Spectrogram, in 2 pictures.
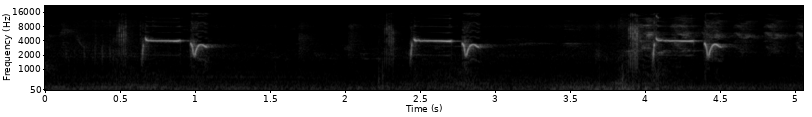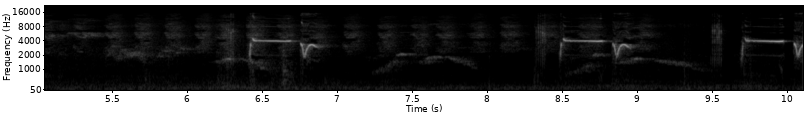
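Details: Vigorous song of a red-headed prinia: sharp piercing two-part phrases repeated roughly every two seconds over a fast, dry, buzzy rattling chatter that fills the middle of the recording.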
